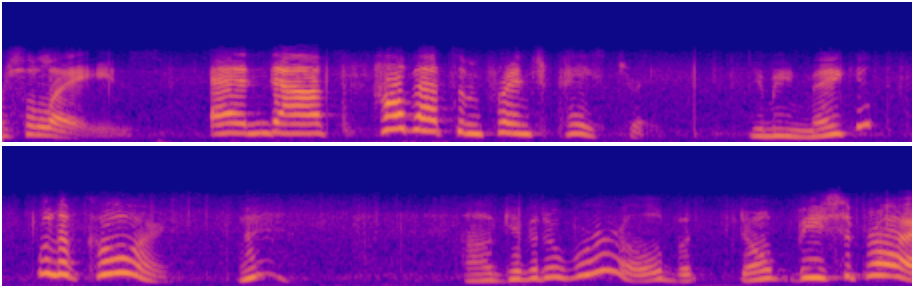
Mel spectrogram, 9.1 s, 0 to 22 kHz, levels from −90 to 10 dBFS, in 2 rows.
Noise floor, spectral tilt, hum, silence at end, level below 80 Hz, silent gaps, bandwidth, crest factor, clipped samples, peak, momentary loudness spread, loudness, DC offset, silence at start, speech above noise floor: -52 dBFS; -1.5 dB/octave; none; 0 s; -72 dBFS; none; 5.8 kHz; 18 dB; under 0.1%; -8 dBFS; 19 LU; -25 LUFS; under 0.1%; 0 s; 28 dB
